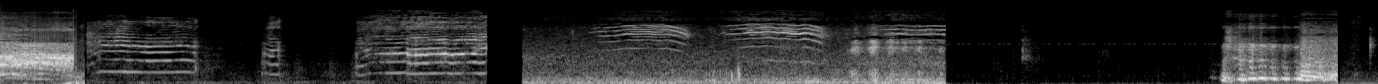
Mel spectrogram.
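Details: Domestic cats meowing in a string of short, separate bursts: clear, tonal, drawn-out mews with bright overtones, broken by abrupt cuts, brief silences and a noisy stretch between calls.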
